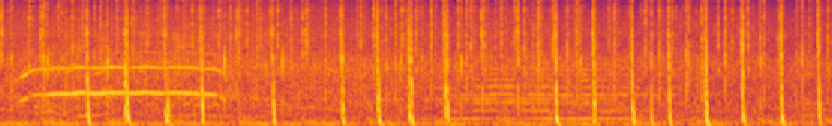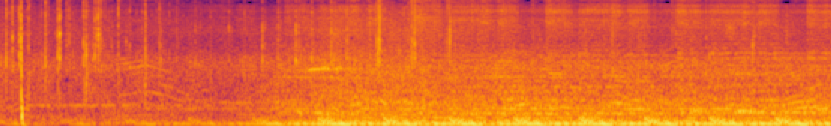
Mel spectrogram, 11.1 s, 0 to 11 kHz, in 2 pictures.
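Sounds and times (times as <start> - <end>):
crowd clapping: 0.0 - 8.8.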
